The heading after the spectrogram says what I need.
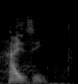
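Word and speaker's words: Heise: say taton heisy heisy spells his name HEI SE pronounced heisy 31 pitches now for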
